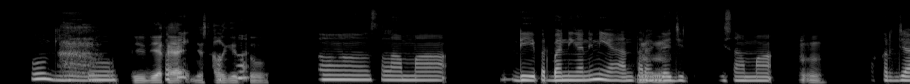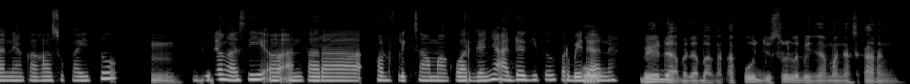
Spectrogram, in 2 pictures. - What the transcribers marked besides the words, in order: none
- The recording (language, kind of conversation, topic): Indonesian, podcast, Bagaimana kamu memutuskan antara gaji tinggi dan pekerjaan yang kamu sukai?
